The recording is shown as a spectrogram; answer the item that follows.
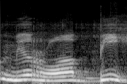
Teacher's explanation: بلا غنہ کا مطلب یہ ہے کہ آپ غنہ نہیں کر سکتے، ہم اس کو من ربہ، را کو پر پڑھیں گے کیونکہ را پہ زبر ہے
